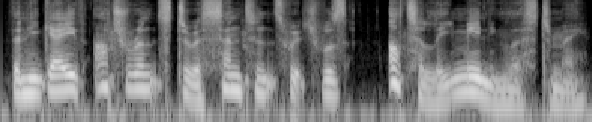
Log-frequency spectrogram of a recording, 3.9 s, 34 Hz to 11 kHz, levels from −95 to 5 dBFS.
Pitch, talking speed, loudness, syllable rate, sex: 125 Hz, 200 wpm, -19 LUFS, 6.4 syllables/s, male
